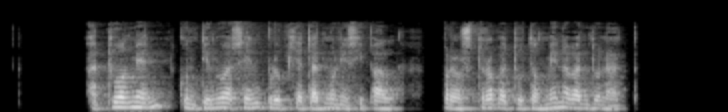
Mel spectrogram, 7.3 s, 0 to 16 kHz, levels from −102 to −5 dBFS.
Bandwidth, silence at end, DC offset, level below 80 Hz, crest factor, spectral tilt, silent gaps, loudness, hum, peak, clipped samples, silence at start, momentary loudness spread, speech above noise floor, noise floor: 8 kHz; 1.05 s; under 0.1%; -66 dBFS; 22 dB; -6 dB/octave; 4.23-4.42 s; -27 LUFS; none; -6 dBFS; under 0.1%; 0.85 s; 11 LU; over 64 dB; under -90 dBFS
